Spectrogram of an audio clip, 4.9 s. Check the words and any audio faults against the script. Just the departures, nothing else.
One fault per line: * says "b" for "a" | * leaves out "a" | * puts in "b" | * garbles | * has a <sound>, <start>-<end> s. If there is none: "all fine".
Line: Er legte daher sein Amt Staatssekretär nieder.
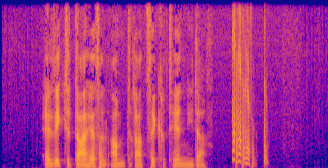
* has a chirp, 3.5-4.1 s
